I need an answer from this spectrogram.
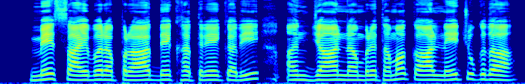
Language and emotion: Dogri, fearful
